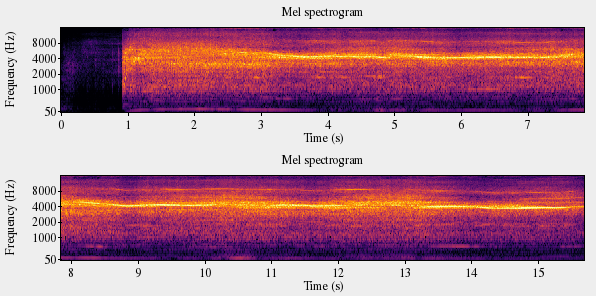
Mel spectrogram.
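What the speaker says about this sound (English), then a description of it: "So I used a wire brush for this instead of like a flap disc." Wire brush on a power tool scouring mill scale off steel tubing: the motor spins up suddenly, then a loud, steady, gritty whine runs on, its pitch wavering slightly as the brush bears on the metal.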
